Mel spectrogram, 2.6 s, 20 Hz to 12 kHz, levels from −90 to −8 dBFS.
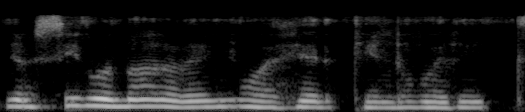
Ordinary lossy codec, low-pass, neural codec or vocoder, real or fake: none; 7.2 kHz; codec, 16 kHz, 1.1 kbps, Voila-Tokenizer; fake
